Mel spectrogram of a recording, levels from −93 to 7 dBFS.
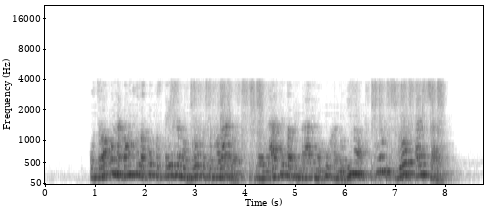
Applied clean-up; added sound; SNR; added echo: neural separator model SepFormer DNS4.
